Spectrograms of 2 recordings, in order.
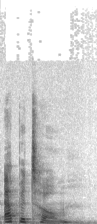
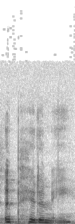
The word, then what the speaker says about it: epitome: And she said, oh, it's like the epitome. – Oh, God. – Of this. And whoever else was in the car with us said, it's pronounced epitome.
